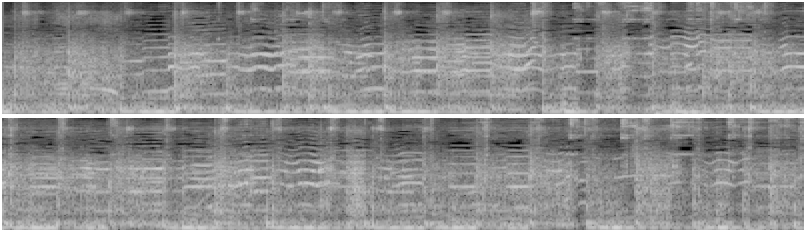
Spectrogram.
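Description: Clarinets playing an ornamented Turkish folk dance melody over the steady beat of a davul bass drum.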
